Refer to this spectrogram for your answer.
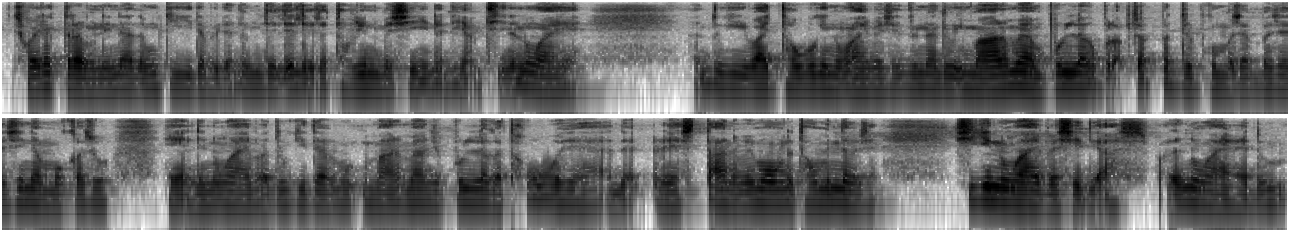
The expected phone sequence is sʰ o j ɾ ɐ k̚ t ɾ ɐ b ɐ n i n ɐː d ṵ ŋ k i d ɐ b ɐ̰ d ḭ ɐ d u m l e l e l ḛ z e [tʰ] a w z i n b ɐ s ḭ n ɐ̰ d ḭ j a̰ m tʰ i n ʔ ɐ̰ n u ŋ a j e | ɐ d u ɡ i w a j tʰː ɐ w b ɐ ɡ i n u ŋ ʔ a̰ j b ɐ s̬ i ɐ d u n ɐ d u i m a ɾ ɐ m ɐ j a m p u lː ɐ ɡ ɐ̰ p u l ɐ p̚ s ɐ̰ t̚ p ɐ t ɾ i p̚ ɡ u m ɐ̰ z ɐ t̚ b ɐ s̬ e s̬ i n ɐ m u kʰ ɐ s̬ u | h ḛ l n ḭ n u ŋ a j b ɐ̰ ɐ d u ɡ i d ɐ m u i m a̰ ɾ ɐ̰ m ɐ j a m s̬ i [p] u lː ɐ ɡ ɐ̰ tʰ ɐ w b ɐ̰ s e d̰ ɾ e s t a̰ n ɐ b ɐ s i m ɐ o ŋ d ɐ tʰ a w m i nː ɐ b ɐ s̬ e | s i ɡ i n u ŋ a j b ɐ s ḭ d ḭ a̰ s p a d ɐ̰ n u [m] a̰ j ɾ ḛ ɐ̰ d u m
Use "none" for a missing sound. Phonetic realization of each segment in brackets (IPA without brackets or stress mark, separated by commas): tʰ, p, ŋ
